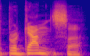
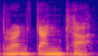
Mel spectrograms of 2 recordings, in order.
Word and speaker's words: Braganza: You still said it wrong. What? His name's Braganza. Yes, what I said. You said Branganka.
